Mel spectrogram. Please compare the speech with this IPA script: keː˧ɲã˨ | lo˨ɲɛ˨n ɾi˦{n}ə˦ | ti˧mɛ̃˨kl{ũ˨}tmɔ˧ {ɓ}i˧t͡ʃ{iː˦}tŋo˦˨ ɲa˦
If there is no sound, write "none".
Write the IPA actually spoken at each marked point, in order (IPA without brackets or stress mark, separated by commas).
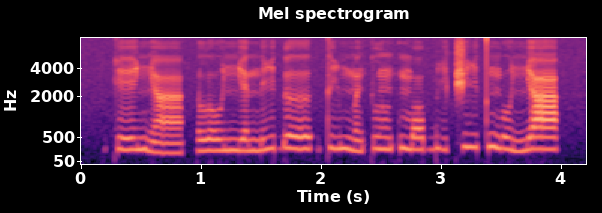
ɗ, ũ˧, ɓ, iː˦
